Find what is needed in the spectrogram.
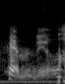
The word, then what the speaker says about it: chamomile: It starts cam. – What? Oh, chamomile? – Thank you. The internet is gaslighting us into thinking that it's chamomile, because that's how every pronunciation guide has it. – No, but it's not. – But it's not. It's definitely not. – It's Okay. – very much chamomile.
